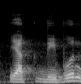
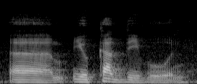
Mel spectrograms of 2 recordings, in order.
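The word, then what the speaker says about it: يُكَذِّبُونَ: Bukan yakdzibun tapi yukadzibun.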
